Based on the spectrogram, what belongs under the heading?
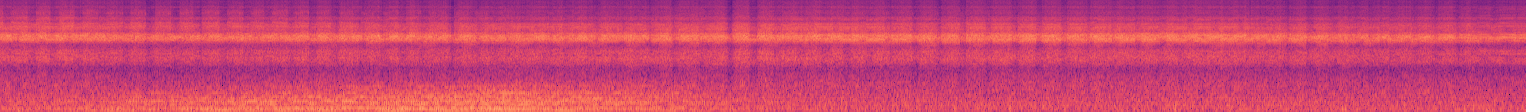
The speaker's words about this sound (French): Très beau à entendre, mais redoutable inquiétude. Que des cigales au bord de l'océan, enfin, du moins, dans cette partie régionale du Médoc, c'est la première fois que je les entends.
